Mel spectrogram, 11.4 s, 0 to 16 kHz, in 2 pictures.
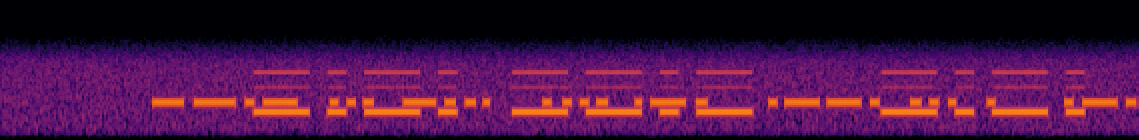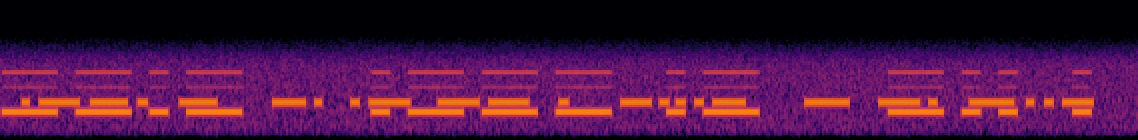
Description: Morse code, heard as two keyed tones. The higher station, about 27 wpm, 1010 Hz: QSB HR PSE RPT NAME <BT> TNX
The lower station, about 13 wpm, 750 Hz: CQ CQ JA DE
